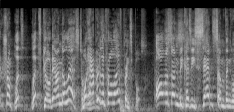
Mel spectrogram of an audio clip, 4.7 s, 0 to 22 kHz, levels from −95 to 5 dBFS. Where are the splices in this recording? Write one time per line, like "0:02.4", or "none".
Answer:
0:01.5
0:03.1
